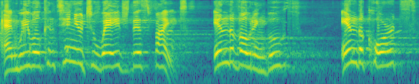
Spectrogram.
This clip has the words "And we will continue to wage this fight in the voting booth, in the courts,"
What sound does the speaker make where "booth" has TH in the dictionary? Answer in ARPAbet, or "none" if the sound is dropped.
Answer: TH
